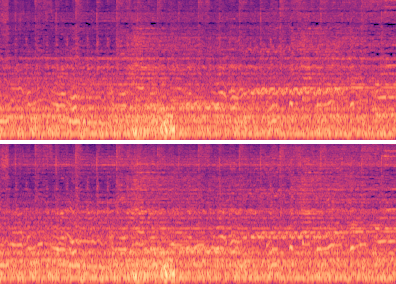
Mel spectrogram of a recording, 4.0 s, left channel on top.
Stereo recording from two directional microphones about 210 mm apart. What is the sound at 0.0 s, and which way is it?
Music, 15° left (ahead or behind).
